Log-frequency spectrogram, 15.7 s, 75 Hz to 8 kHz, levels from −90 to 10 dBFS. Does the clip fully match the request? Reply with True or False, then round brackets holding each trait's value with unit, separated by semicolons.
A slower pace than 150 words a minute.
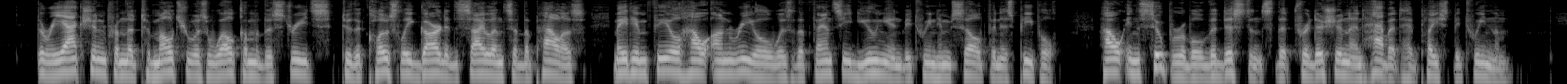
False (165 wpm)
